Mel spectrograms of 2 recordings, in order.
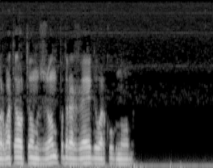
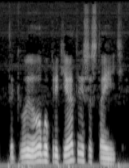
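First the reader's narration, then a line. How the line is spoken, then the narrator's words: Nearly sober jester. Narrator (Russian): почти трезвым голосом уточнил шут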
